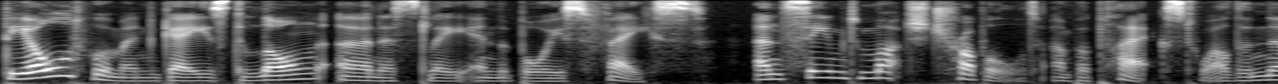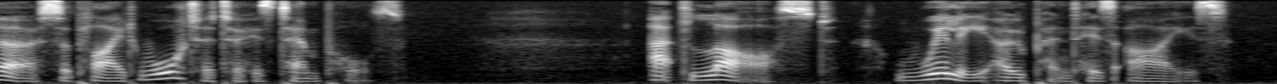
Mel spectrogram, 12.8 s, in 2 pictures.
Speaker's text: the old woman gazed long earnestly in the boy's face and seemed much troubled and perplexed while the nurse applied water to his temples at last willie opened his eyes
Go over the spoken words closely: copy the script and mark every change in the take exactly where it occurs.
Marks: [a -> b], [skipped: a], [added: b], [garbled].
the old woman gazed long earnestly in the boy's face and seemed much troubled and perplexed while the nurse applied water to his temples at last willie opened his eyes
